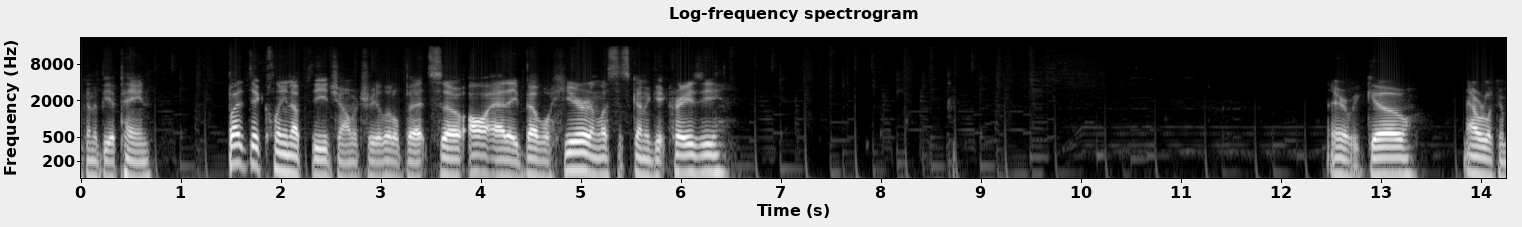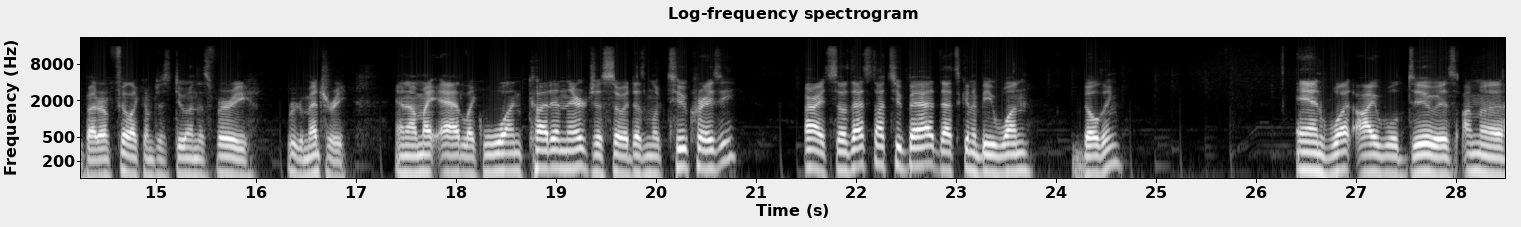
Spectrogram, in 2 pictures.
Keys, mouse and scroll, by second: 1.1 shift+right click, 1.4 middle click, 2.8 shift+right click, 3.8 ctrl+b, 5.2 right click, 6.2 right click, 6.8 shift+right click, 7.6 middle click, 8.0 shift+middle click, 8.8 right click, 9.4 right click, 10.4 shift+right click, 10.8 middle click, 11.9 shift+right click, 12.3 middle click, 13.5 shift+right click, 14.2 ctrl+b, 17.4 scroll up 1, 18.9 click, 19.8 Tab, 20.1-20.5 scroll down 2, 20.4-21.5 middle drag, 21.8 right click, 22.2 middle click, 22.7-23.2 scroll down 2, 23.5 g, 23.9 x, 25.6 click, 26.1 middle click, 26.6 middle click.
